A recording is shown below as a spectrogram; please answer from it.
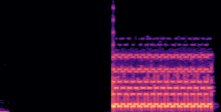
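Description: A telephone ringing once: a warbling electronic ring of about a second that starts about a second in and stops abruptly. It is the ring of a call being placed, answered right after.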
